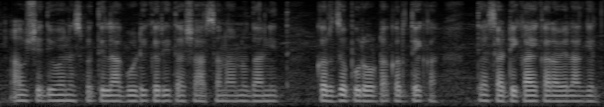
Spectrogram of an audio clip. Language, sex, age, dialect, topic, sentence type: Marathi, male, 25-30, Northern Konkan, agriculture, question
